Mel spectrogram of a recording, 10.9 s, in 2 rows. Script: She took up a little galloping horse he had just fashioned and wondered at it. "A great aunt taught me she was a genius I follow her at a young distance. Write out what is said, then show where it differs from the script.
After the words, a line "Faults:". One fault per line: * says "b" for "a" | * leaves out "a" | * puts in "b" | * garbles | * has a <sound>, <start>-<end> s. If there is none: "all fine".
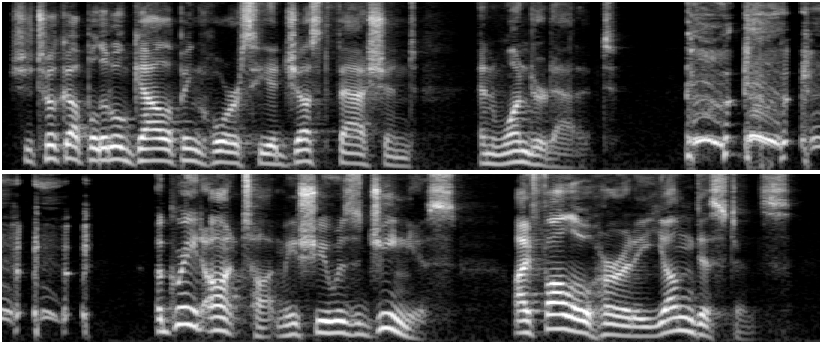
She took up a little galloping horse he had just fashioned and wondered at it. "A great aunt taught me she was a genius I follow her at a young distance.
Faults:
* has a cough, 4.5-6.1 s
